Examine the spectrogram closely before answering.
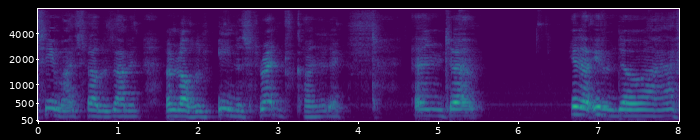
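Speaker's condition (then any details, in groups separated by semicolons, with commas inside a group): Facial palsy; can barely hear own speech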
